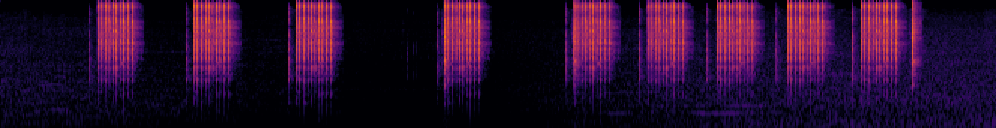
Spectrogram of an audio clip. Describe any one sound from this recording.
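A combination lock dial clicks as it turns.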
